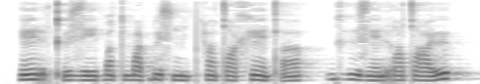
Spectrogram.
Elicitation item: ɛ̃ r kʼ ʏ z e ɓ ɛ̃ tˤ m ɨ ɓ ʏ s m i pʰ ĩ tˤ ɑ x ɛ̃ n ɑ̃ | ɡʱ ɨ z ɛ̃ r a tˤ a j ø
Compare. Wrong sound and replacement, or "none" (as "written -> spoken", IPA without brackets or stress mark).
n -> tʼ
